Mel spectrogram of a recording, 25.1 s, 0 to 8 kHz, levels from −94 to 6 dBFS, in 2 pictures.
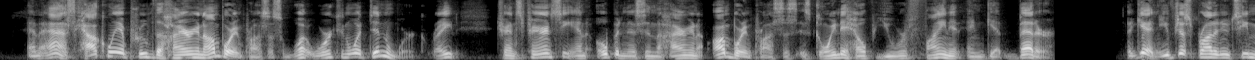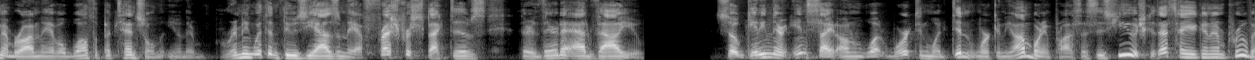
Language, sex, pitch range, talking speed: English, male, 110-155 Hz, 215 wpm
